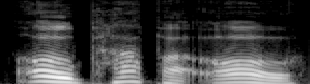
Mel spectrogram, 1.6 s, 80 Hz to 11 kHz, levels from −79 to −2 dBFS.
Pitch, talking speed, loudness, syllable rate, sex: 150 Hz, 115 wpm, -15 LUFS, 3.0 syllables/s, male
